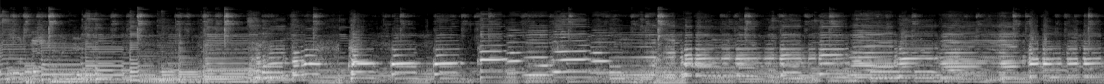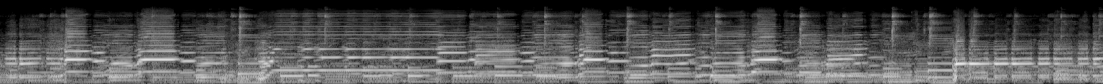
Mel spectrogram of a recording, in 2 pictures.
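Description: Live band playing an instrumental break between verses of a country song, a lead melody of held notes running over the accompaniment.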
